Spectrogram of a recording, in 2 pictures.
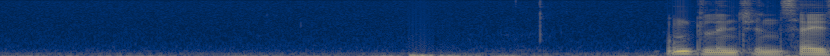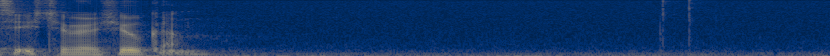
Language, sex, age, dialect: Faroese, male, 15-35, Suðurstreymoy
